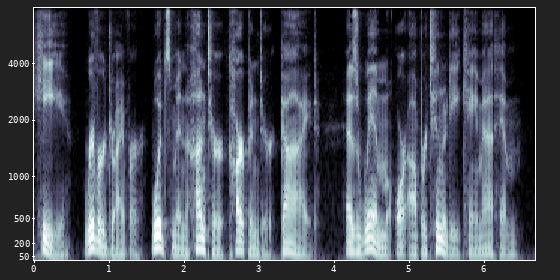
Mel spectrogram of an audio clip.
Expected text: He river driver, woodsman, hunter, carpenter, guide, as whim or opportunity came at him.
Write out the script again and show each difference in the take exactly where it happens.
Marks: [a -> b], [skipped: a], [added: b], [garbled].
He river driver, woodsman, hunter, carpenter, guide, as whim or opportunity came at him.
